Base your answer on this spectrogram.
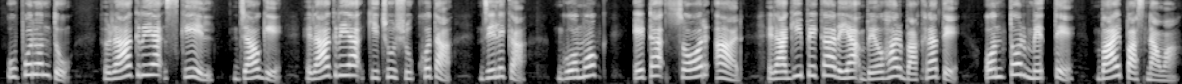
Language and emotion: Santali, neutral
